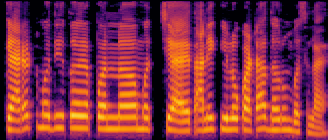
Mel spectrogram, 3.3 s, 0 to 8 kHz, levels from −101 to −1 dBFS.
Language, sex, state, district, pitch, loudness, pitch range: Marathi, female, Maharashtra, Chandrapur, 240 Hz, -18 LUFS, 225-250 Hz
